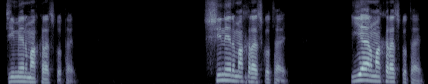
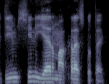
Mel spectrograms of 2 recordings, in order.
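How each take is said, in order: First: জিমের, শিনের, ইয়ার each in its own falling question; asked one by one. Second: জিম, শিন, year run together in one soft question; asked all together. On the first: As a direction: quiz জিমের, শিনের, ইয়ার separately, pausing between. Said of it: "এইভাবে ধরবেন". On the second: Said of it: "ওস্তাদ আপনাকে কিন্তু একসঙ্গে ধরবে না". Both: Acted.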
